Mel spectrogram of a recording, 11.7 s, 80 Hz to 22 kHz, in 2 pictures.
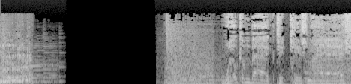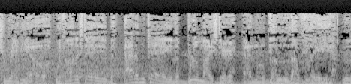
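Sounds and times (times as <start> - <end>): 
loud rumbling animal roar: 0.0 - 0.6
speech: 3.8 - 11.7.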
